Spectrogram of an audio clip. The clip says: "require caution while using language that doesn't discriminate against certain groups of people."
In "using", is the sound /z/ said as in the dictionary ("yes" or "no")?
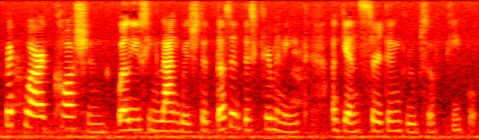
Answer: no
